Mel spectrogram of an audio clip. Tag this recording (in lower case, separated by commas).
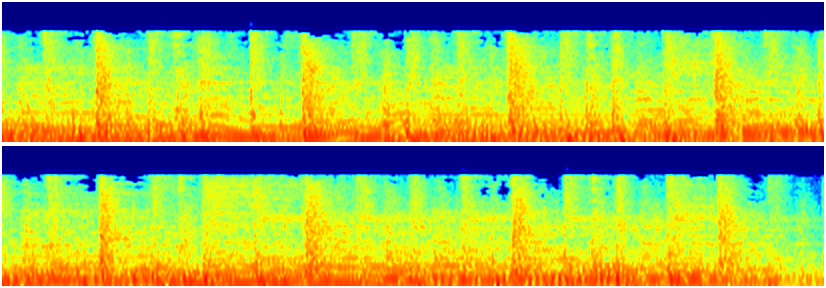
music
